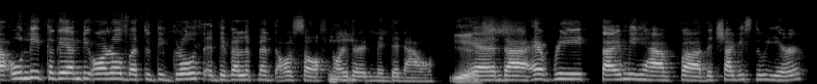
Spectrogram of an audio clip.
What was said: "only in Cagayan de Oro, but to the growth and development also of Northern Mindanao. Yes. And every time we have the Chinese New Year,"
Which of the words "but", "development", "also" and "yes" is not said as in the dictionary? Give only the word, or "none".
yes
